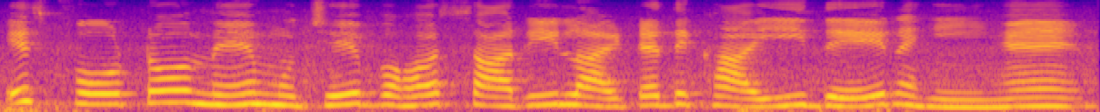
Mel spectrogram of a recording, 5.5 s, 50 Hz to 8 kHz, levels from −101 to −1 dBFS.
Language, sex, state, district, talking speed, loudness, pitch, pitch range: Hindi, female, Madhya Pradesh, Katni, 120 wpm, -13 LUFS, 250 Hz, 225-275 Hz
